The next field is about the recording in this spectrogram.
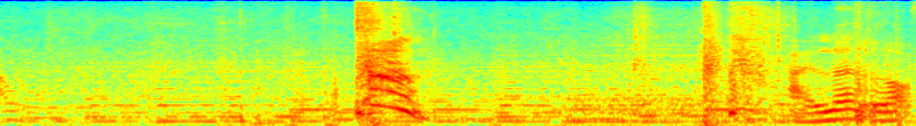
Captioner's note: grunts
